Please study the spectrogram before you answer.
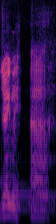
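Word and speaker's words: Jayma: So Actually, the actress Jamie Mays. She's from my hometown. Or like Willie Mays. You mean Jaime? You mean Mays. James? They pronounce her name. She It's pronounced Jaime.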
